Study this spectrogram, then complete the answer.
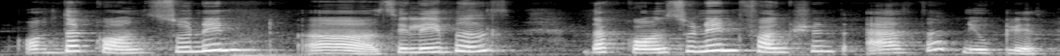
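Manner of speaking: slow, careful reading from the book; textbook reading. Acted. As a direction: read the definition out slowly for students. Reads textbook English slowly.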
